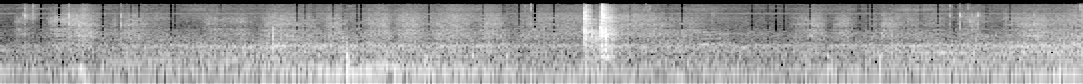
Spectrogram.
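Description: Clothes iron being slid and pressed along iron-on wood edge banding on a plywood panel edge: low rubbing and handling noise over room tone, with one brief sharp knock about six seconds in.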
